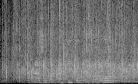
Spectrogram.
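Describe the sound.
A dense, steady wash of audience applause lasting a few seconds, with a voice talking over the clapping throughout.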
